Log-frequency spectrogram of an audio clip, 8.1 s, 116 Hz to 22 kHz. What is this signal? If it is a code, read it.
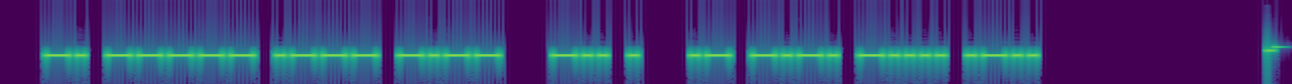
Morse code, heard as a keyed tone, about 25 wpm, 700 Hz. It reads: N0JY DE AC6L
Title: USA Callsign DE Callsign - 4 Characters - 25wpm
